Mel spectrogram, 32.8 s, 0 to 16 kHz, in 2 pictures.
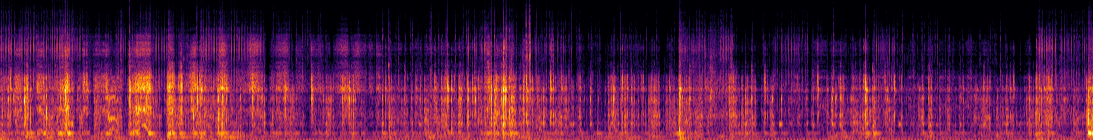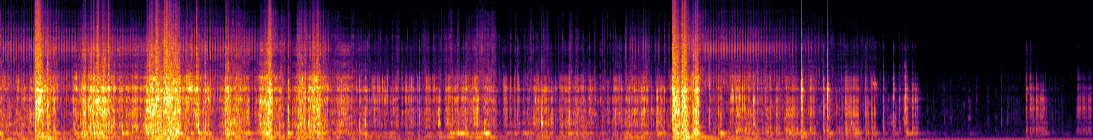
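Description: Icaro 2000 RX2 hang glider rolling on its base-bar wheels over dry grass and a dirt track after landing. The aluminium frame rattles and bumps over the rough ground, with wind on the microphone. The loudest bumps and rattles come a little past halfway and again near the end.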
